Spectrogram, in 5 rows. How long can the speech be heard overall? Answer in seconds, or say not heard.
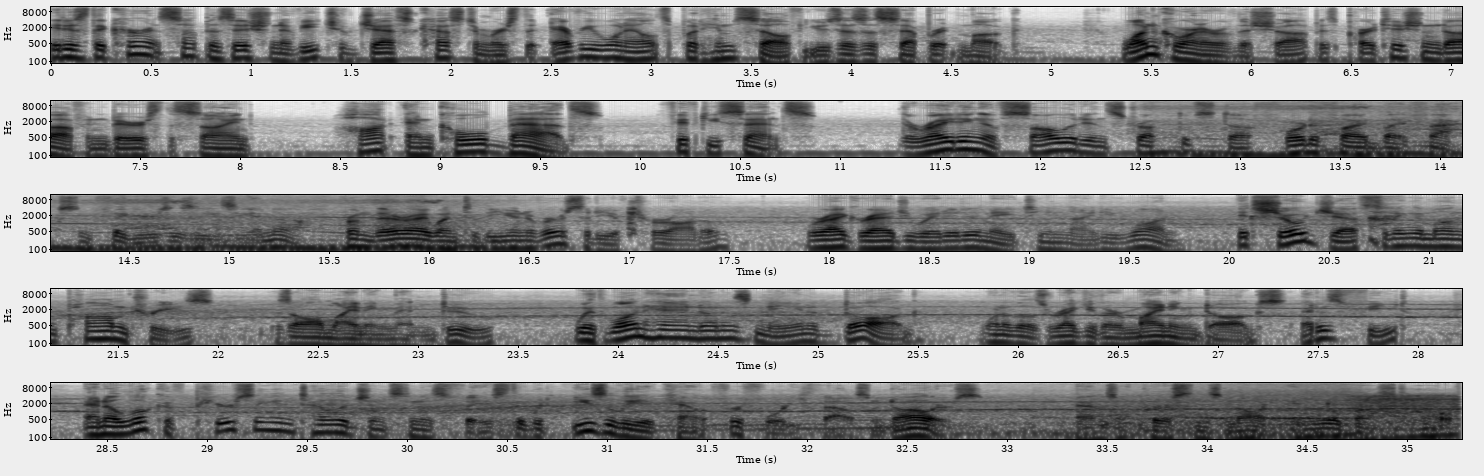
35 s.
